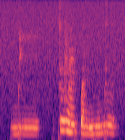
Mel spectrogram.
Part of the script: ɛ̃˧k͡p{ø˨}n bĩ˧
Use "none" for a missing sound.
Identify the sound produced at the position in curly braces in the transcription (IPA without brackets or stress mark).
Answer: ə˨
